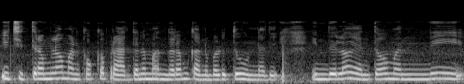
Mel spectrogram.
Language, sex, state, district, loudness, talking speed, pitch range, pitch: Telugu, female, Andhra Pradesh, Srikakulam, -15 LUFS, 140 wpm, 235-255 Hz, 240 Hz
